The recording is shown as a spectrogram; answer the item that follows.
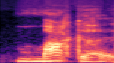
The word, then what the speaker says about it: mocha: But let's begin with Jasmine who's going for maca as they call it, but you know, mocha as we call it.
